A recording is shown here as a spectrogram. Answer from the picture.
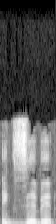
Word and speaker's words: exhibit: In fact, the museum will exhibit around 50,000 artifacts from throughout Egypt's long history.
